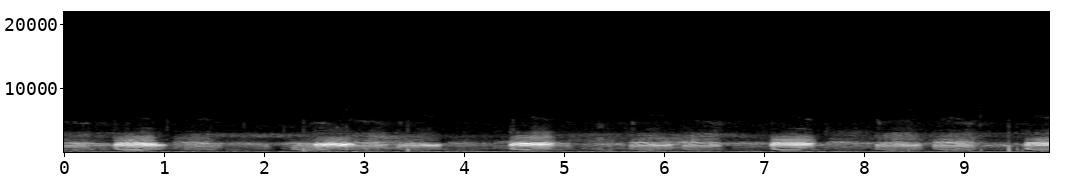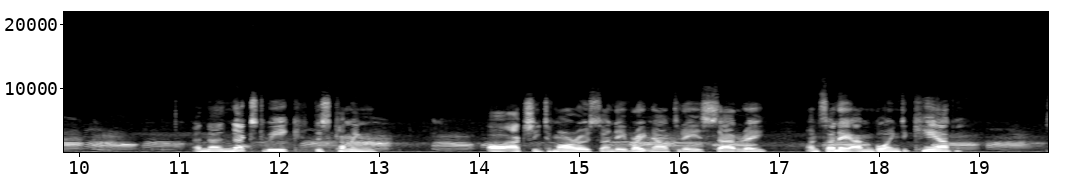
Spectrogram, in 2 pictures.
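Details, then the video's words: Thousands of spadefoot toads swarm a pond to mate, their wailing, bleat-like calls overlapping in a steady chorus, joined in the second half by louder close voices amid the calling. "Huge Spadefoot Toad Mating Swarm Pond Full of Thousands of Toads"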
